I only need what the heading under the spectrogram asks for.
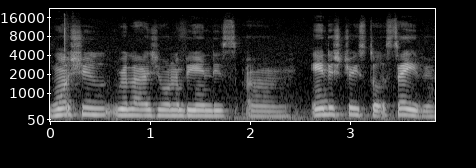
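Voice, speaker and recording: A woman with a plain, everyday voice, at medium pitch, a moderate pace and fairly even intonation. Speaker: vlogger, aspiring flight attendant. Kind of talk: casual vlog chat.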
